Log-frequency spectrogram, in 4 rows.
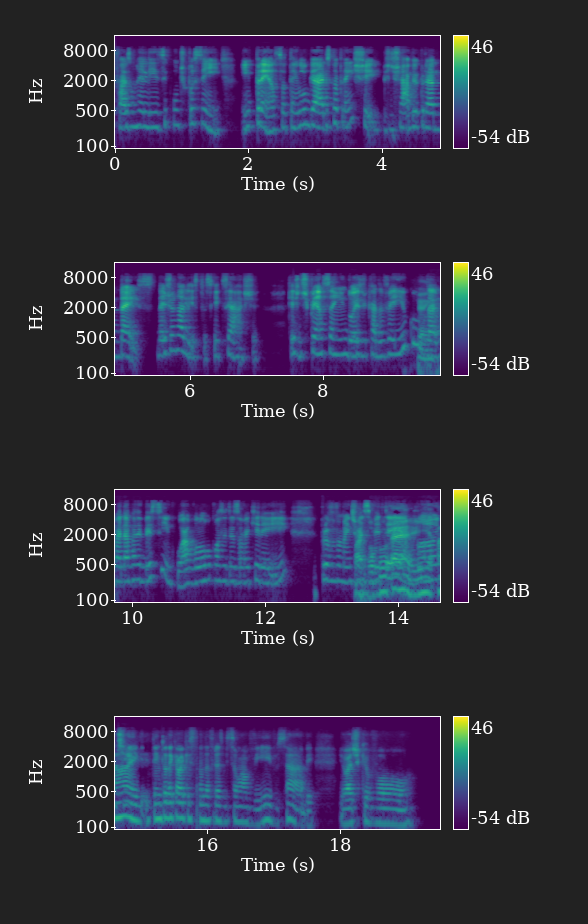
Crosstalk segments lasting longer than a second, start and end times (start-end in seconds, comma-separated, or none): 13.3-14.7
